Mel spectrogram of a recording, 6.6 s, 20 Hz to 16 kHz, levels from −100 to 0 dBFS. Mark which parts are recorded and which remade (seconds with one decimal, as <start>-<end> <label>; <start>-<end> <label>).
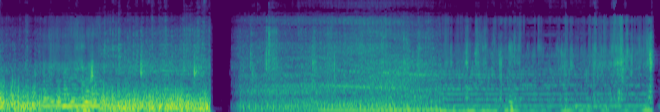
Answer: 0.0-0.4 recorded; 0.4-1.0 remade; 1.0-4.4 recorded; 4.4-6.6 remade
